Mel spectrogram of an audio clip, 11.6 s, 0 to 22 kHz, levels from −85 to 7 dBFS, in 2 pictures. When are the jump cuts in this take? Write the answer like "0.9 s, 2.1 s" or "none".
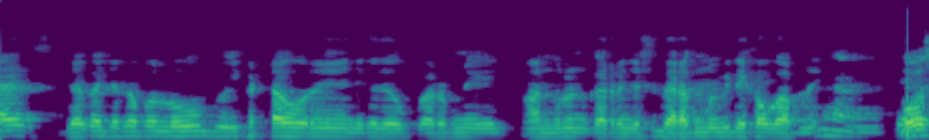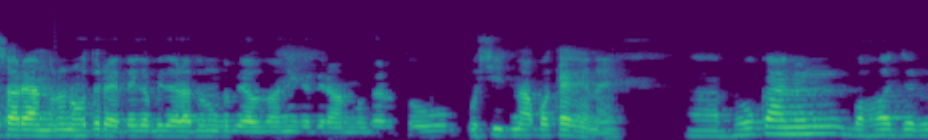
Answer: none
